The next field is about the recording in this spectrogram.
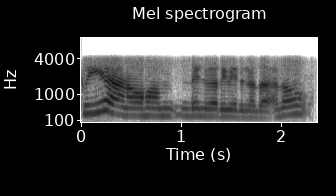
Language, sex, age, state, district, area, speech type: Malayalam, female, 30-45, Kerala, Malappuram, rural, conversation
